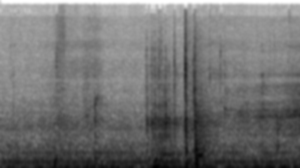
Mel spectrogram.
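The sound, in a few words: typing commands on a computer keyboard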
